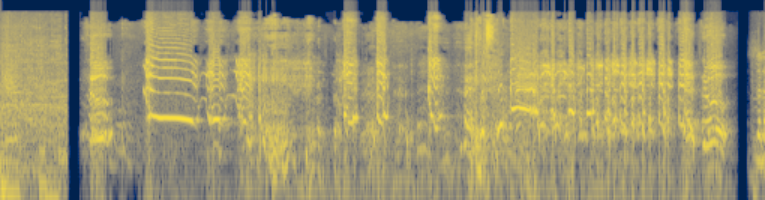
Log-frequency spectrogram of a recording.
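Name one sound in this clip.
A man laughs loudly and heartily in bursts.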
